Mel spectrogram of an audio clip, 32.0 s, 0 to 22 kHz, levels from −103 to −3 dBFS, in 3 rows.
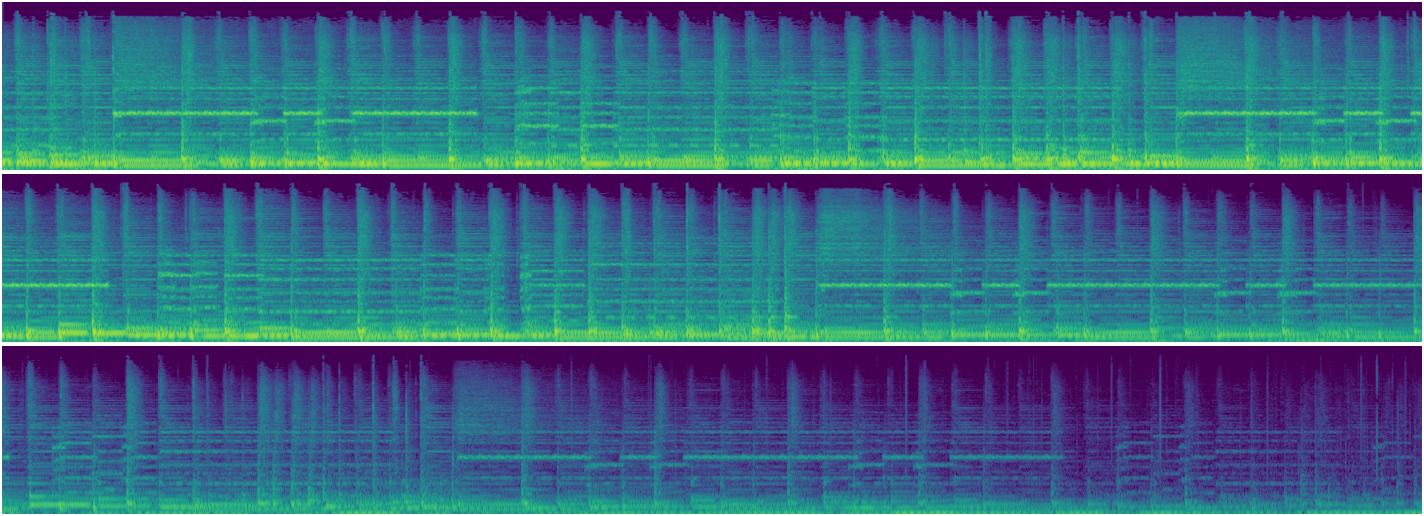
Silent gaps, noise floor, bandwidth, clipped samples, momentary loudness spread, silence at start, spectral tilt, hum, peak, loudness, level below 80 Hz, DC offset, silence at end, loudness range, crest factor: none; -48 dBFS; 16.5 kHz; under 0.1%; 19 LU; 0 s; -5.5 dB/octave; none; -6 dBFS; -25 LUFS; -36 dBFS; under 0.1%; 0 s; 18 LU; 20 dB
